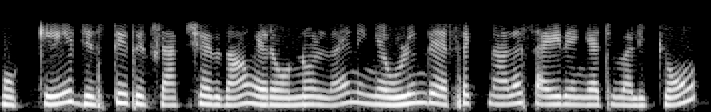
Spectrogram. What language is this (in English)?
Tamil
